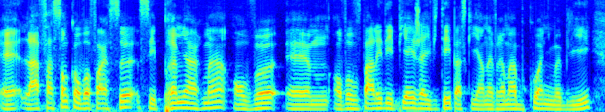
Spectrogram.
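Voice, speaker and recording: The speaker talks with a Quebec accent at a fairly quick pace. The intonation stays fairly even. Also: man. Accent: Québécois French. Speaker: real estate trainer. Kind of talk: webinar presentation. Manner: fast.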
